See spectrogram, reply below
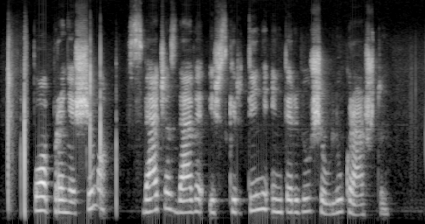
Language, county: Lithuanian, Klaipėda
